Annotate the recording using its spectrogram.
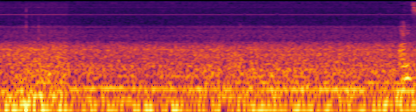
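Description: Steady road noise of a car driving, heard from inside the cabin: a low engine and tyre hum with an even rush of noise above it.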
